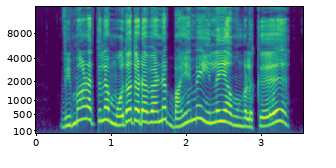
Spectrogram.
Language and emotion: Tamil, surprised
